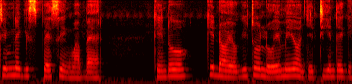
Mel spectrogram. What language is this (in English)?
Luo (Kenya and Tanzania)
